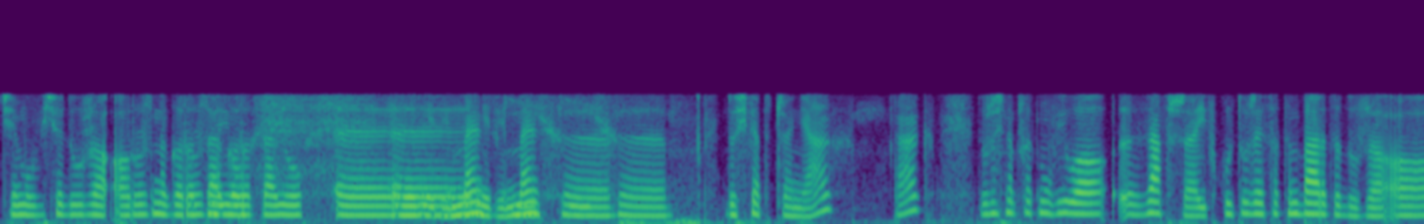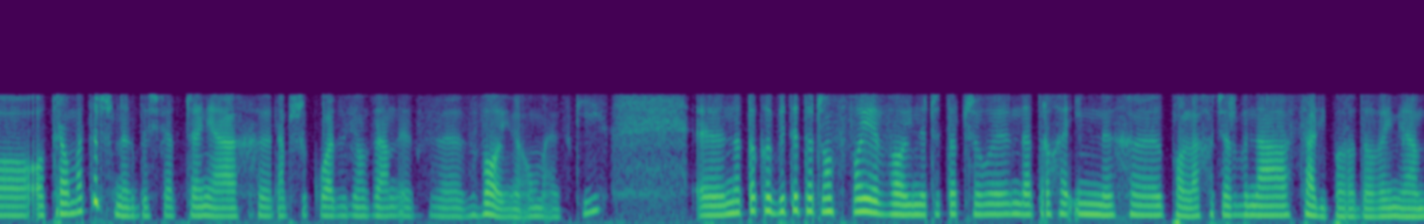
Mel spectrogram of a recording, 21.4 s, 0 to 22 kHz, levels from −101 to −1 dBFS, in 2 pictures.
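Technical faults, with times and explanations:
1.42–5.32 s, doubled audio track: just after "się dużo o różnego", a second full-band copy of the speech runs roughly 0.4 s behind the first, at about the same level, until it stops abruptly before "doświadczeniach tak". The lagging copy carries no decay or room colour, so it sounds like a hard repeat rather than an echo. It is likely a second capture through a slower path being mixed back in, with the telephone-band coding cutting everything above 3.8 kHz from both copies alike.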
